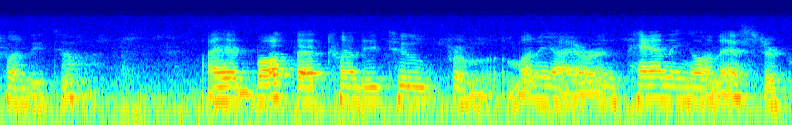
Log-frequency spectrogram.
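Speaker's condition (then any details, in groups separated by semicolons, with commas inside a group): Parkinson's; Parkinson's for 5 years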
